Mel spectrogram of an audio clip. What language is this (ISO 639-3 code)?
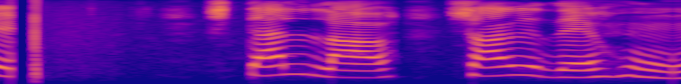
isl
